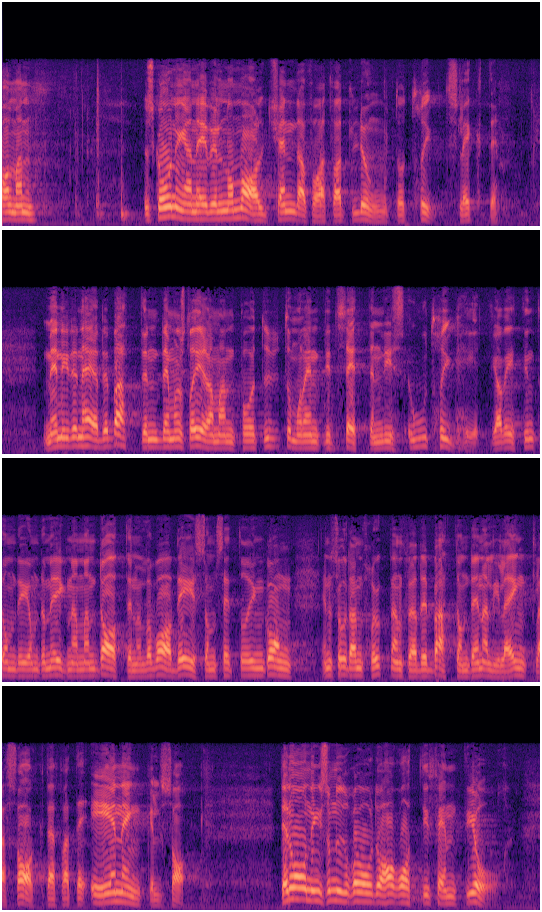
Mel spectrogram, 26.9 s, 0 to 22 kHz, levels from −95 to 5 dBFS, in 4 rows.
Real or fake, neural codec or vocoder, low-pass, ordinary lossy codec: real; none; none; none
